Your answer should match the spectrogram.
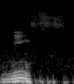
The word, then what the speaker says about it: niece: So that's why you pronounce it like niece.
